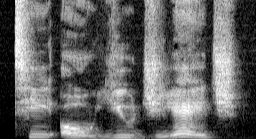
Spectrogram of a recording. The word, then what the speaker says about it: tough: And t o u g h. Tough. Tough. Now actually tough also has the short u sound.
